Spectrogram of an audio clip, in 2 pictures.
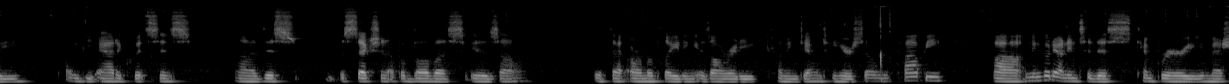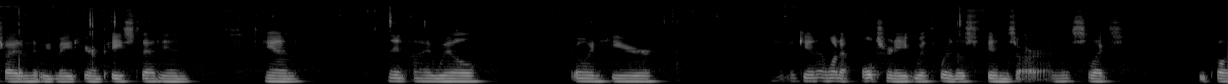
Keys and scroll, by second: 9.0 alt+super+c, 12.6 alt+super+v.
